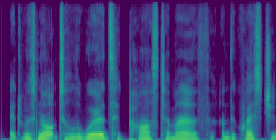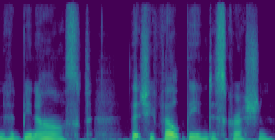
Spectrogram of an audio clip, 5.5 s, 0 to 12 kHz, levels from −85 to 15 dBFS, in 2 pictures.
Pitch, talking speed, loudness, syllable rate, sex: 165 Hz, 230 wpm, -19 LUFS, 5.5 syllables/s, female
